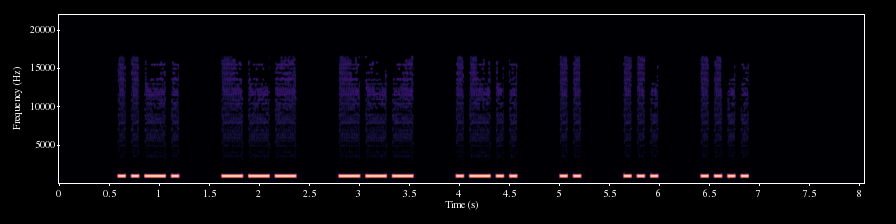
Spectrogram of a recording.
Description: Morse code, heard as a keyed tone, about 18 wpm, spaced as for 12 wpm, 1000 Hz. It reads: FOOLISH
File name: qotdfiles / 12wpm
